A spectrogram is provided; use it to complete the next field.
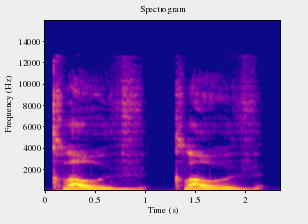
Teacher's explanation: the th is actually a vibrated th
